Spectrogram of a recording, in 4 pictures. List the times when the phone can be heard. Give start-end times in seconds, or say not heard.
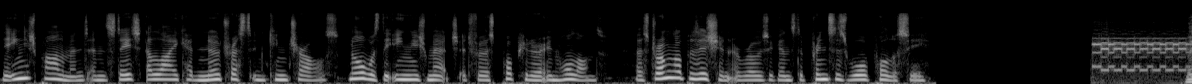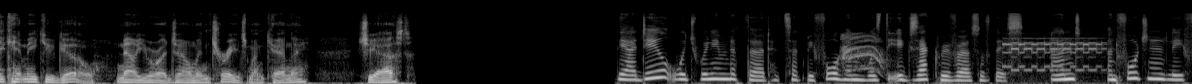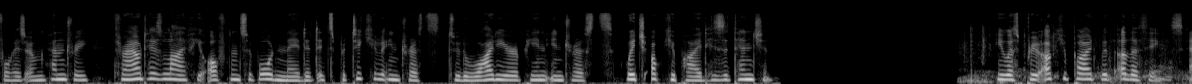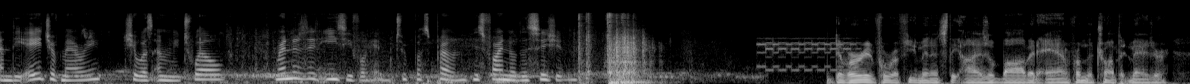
10.9-12.0, 21.9-23.1, 43.3-44.5.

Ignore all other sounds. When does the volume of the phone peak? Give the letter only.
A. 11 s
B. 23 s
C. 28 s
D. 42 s
A.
